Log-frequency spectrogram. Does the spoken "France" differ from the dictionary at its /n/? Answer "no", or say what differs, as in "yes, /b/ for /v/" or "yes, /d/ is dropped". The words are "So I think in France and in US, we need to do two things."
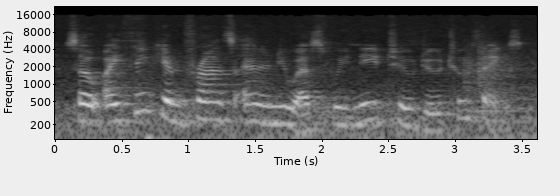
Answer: no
